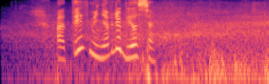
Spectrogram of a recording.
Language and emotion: Russian, positive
